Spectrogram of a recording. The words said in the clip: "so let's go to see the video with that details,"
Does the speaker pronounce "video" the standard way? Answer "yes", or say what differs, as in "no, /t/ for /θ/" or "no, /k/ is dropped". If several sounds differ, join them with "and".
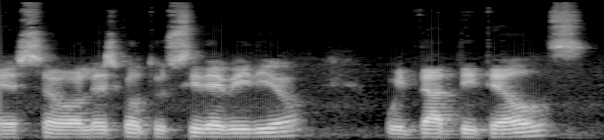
no, /b/ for /v/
